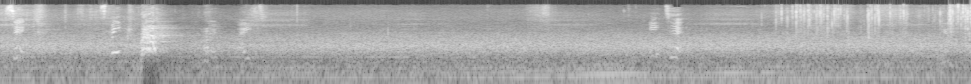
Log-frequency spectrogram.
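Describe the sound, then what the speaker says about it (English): A Border Terrier and Jack Russell cross gives a couple of short, sharp barks near the start, then quieter sounds over a steady outdoor background hum. "My dog Benson."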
